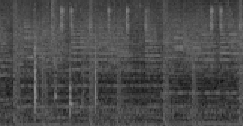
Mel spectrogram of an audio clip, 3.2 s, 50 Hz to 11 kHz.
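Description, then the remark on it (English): Hard dice clatter and tumble across a tabletop in a quick, uneven series of sharp, loud clacks during a tabletop game, the roll coming up a natural 20, with no voices over them. “Which my dice for that is real loud.”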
